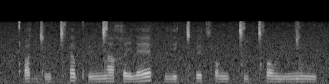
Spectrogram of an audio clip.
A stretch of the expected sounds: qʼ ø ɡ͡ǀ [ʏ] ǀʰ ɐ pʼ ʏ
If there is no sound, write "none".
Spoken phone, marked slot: ʏ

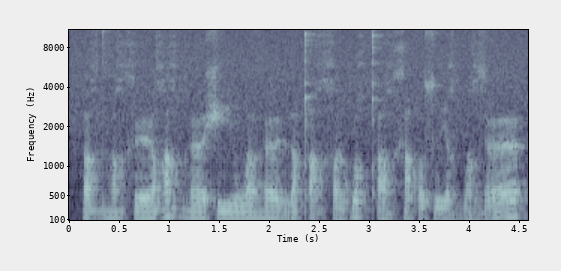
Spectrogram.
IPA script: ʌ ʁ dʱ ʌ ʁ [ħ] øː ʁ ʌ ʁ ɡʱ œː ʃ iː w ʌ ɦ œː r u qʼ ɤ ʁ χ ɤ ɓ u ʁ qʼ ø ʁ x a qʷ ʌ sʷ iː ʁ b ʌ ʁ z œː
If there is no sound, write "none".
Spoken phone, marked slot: x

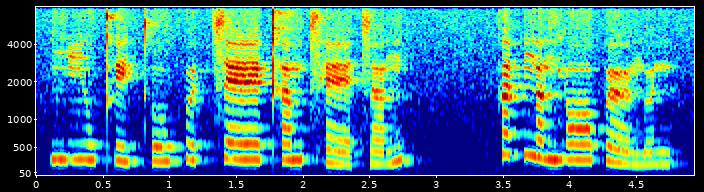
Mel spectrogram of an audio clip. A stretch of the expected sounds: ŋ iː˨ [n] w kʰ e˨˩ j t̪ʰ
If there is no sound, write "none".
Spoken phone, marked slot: none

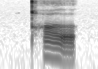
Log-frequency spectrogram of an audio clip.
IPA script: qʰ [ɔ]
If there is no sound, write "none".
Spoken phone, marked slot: ʌ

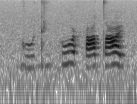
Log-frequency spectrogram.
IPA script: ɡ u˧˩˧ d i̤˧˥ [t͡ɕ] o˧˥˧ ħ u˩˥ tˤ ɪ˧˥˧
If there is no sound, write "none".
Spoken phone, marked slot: k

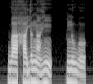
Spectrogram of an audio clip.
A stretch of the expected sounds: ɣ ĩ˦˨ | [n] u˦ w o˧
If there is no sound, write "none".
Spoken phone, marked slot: n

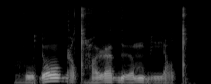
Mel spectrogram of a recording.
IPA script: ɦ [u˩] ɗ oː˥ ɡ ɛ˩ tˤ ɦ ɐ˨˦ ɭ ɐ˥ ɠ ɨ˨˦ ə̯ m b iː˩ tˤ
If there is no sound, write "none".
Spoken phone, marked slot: u˩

